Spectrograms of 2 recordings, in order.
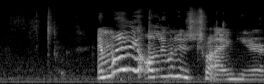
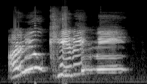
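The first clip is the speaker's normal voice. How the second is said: outraged disbelief; 5 dB louder than usual. Real, not acted. Teammate fails during game.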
